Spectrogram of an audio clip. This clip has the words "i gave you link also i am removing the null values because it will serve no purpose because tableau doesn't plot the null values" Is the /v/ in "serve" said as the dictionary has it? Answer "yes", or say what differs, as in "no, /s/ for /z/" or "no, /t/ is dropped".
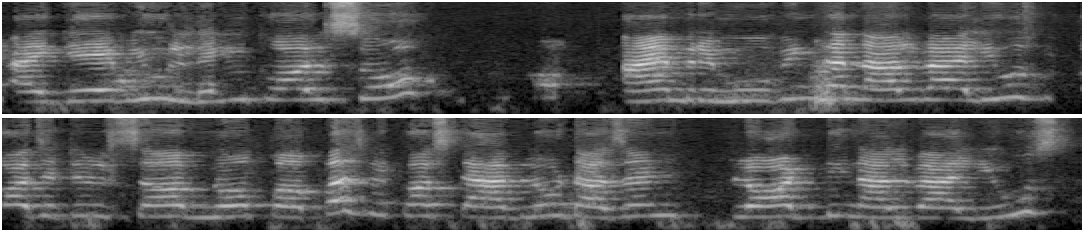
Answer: yes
